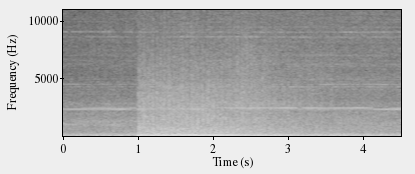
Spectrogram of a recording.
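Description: A jet engine roars louder as afterburners light.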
